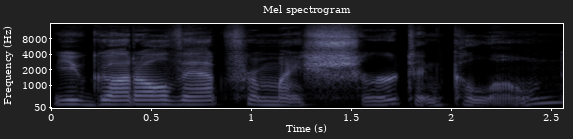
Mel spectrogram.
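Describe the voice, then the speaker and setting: A woman puts on a growling character voice, fairly low in pitch, at a moderate pace. The recording is very clean, with a silent background. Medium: read story. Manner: earnest, plain-spoken.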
